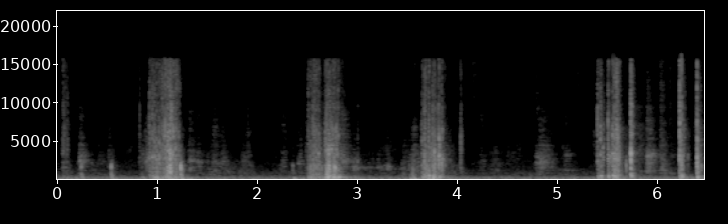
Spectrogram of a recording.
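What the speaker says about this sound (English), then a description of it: "you're just going to peel a piece off of it" Adhesive tape is peeled off a roll in several loud, rasping tearing bursts separated by short pauses, heard up close with no speech.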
